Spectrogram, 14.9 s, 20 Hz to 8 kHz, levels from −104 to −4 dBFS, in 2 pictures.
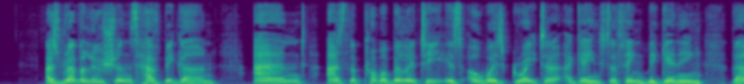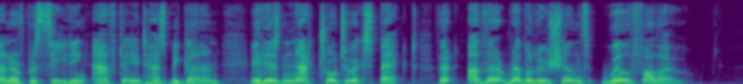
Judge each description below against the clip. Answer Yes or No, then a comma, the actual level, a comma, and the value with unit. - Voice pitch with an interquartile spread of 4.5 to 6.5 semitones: No, narrow, 2.5 semitones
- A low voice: No, high, 190 Hz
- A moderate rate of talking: No, slow, 130 wpm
